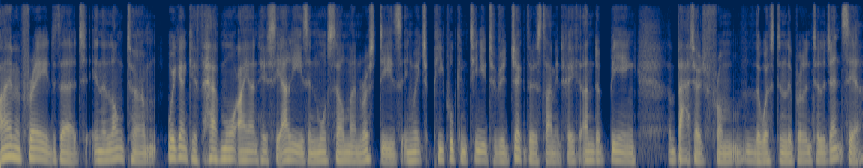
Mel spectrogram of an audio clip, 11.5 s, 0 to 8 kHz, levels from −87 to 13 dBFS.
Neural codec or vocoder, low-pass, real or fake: codec, 16 kHz in and 24 kHz out, 0.9 kbps, LongCat-Audio-Codec, four codebook decoder; 7.2 kHz; fake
